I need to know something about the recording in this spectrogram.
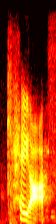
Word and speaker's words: chaos: word below is pronounced chaos even though it's spelled totally differently it's spelled with a CH but we pronounce it chaos okay can I even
